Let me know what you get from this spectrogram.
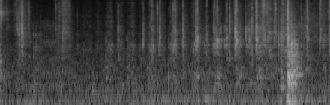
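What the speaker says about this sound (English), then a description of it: "I was going to use my kitchen shears" Kitchen shears snipping through a sheet of raw carrot flax cracker, a quick series of crisp, close cutting crunches and scrapes, with a louder crunch near the end.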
